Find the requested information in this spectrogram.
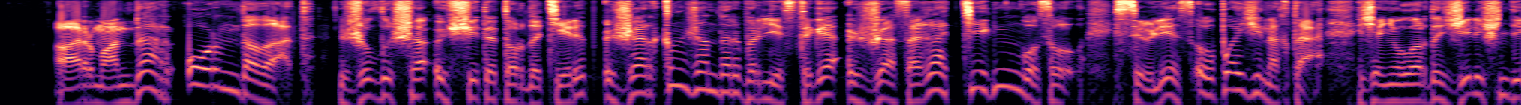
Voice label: kazakh male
